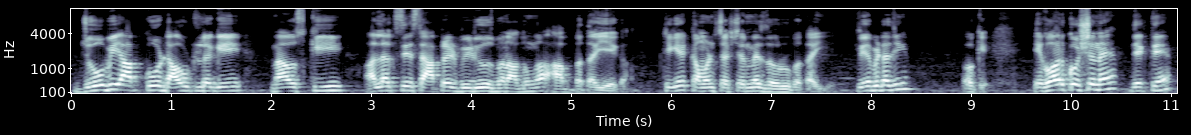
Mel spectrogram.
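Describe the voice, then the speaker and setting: A male chemistry teacher giving an exam-prep lecture, often checking that students follow and repeating key phrases slowly for them to note down. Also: fairly high pitch, lively intonation, a bit bright. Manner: keeps checking understanding, addresses students fondly.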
